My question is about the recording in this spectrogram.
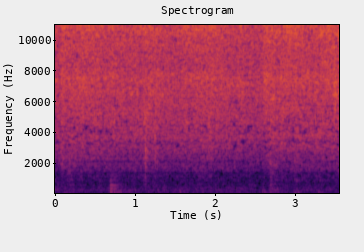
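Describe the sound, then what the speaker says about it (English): Scallops sear in a hot pan with a steady, close sizzle, broken by a few brief clacks and bumps as they are turned over. "we're going to go ahead and flip our scallops"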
